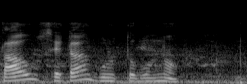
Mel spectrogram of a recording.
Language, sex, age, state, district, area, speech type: Bengali, male, 45-60, West Bengal, Birbhum, urban, read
